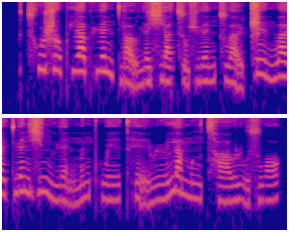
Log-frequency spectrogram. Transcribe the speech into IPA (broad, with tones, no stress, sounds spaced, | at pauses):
t͡sʰ u˥ ʂ ɤ˥˧ pʰ j ä˥˧ pʰ ɥ ɛ˥˩ n t̪ j ɑ̰˨˩ ʊ̯ l ɥ ɛ˧˥ ɕ j ä˧˥ t͡s ṵ˨˩ ɕ ɥ ɛ˧˥ n t͡s w a̰˨˩ ɪ̯ ʈ͡ʂ e˥˧ ɪ̯ n̪ w a˥˧ ɪ̯ t̪ ɥ ɛ˥˧ n ɕ i˥˩ ŋ l ɥ ɛ̰˨˩ n m ə˥ n pʰ w e˧˥ ɪ̯ t̪ʰ ḛ˨˩ ɪ̯ ɻ ɻ̩˧˥ l j ä˧ m ʊ˥˩ ŋ t͡sʰ ɑ˧˥ ʊ̯ ɻ ṵ˨˩ s w ɔ˧˥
